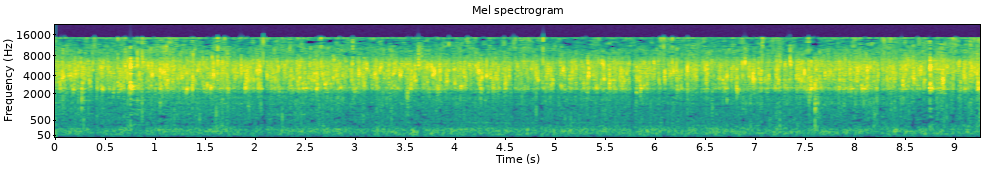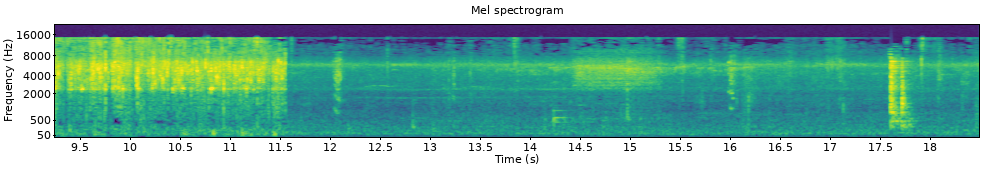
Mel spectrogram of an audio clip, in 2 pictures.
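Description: Tilapia pieces frying in hot oil in a large iron wok: a loud, steady sizzle with a couple of sharp clicks. The sizzle cuts off abruptly about two-thirds of the way through, leaving a quiet outdoor background with one brief click near the end.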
